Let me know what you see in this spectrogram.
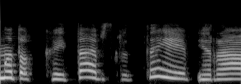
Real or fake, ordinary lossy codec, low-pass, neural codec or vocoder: real; AAC, 48 kbps; 7.2 kHz; none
